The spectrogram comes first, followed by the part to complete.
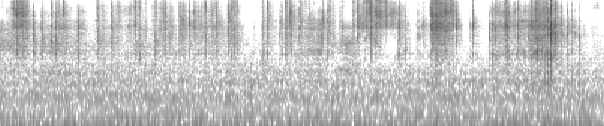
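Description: Wrapping on a tiny gift package crinkling and tearing as fingers work at it: a dense, irregular run of crackles and small rips. The package is stubborn to get open.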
